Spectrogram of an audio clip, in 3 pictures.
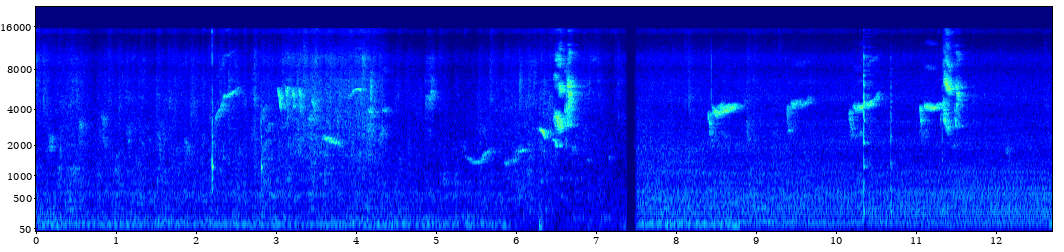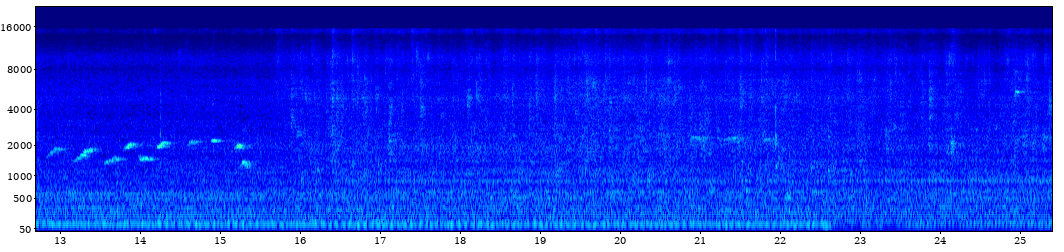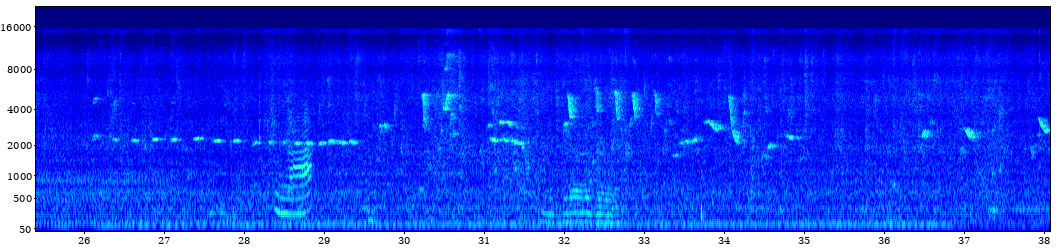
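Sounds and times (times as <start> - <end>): steady low hum: 7.5 - 38.0
bird chirping: 8.4 - 11.7, 26.0 - 35.0.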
